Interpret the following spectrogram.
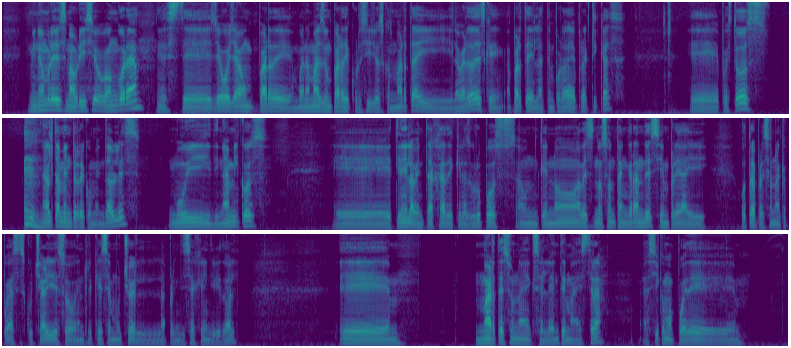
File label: Testimonial VO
